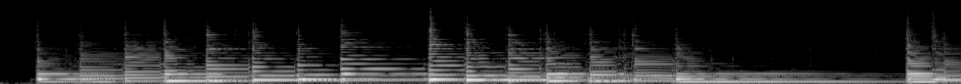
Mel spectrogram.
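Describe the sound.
An oud plays the Rust maqam scale as a run of single plucked notes. Each is bright and ringing and decays quickly. A steady series of notes sounds at a moderate level, then a longer pause and one final pluck.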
